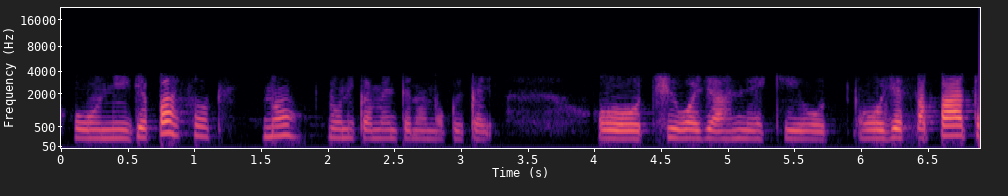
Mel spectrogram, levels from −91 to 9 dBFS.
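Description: Lost AMR speech frames hit at 1.78 to 1.84 s and 6.34 to 6.49 s. The decoder repeats the last good pitch and vocal-tract settings with falling gain, so the sound smears and fades over about 60 and 80 ms rather than cutting to silence like a plain dropout.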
